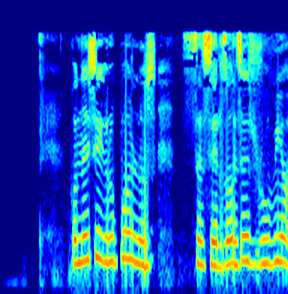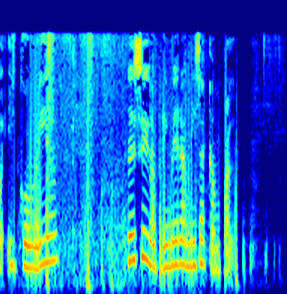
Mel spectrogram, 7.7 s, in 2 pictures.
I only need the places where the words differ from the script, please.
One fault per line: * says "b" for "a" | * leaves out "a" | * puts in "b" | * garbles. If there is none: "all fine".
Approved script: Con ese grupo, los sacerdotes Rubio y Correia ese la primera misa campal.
all fine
